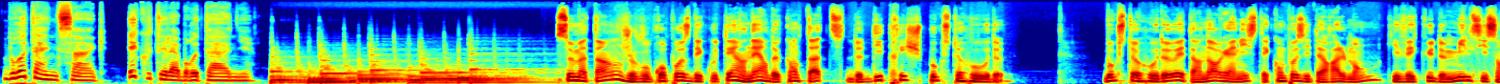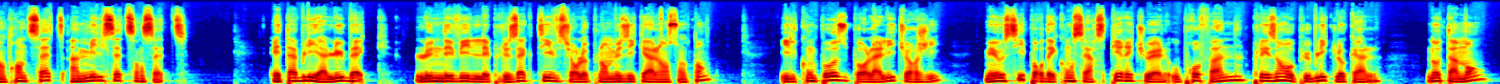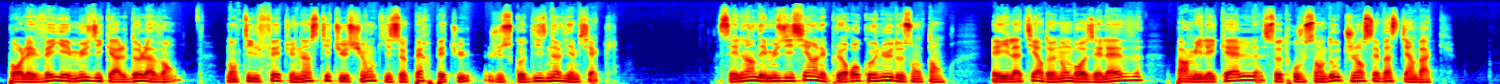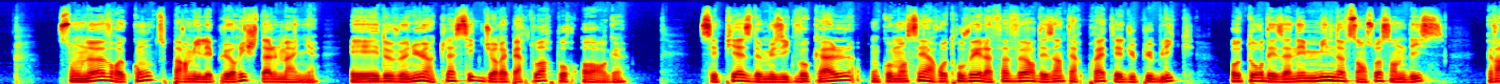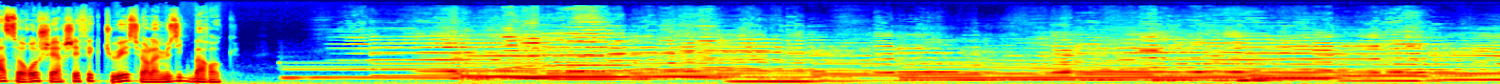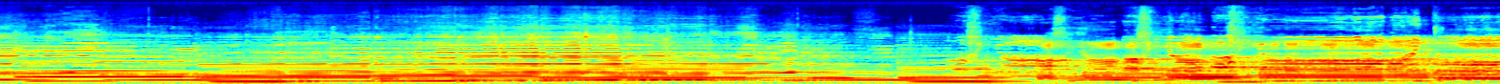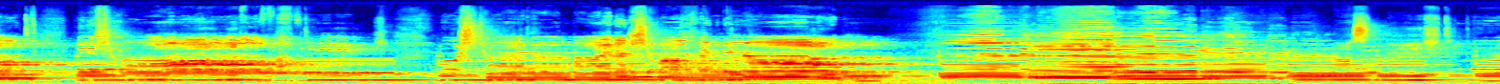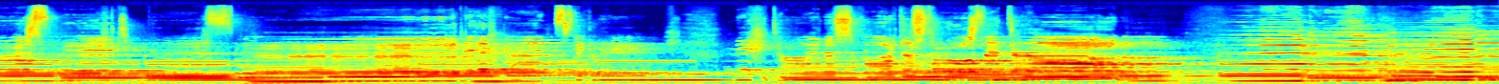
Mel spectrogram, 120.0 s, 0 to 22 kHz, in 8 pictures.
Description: Fil d'Ariane Accueil Les podcasts « Ach ja, mein Gott », un air de la cantate WV34 de Dietrich Buxtehude « Ach ja, mein Gott », un air de la cantate WV34 de Dietrich Buxtehude Émission du 2 avril 2024.
« Ach ja, mein Gott », un air de la cantate WV34 de Dietrich Buxtehude, composé pour les veillées musicales de l’Avent, est interprété par l’ensemble Vox Luminis et l’ensemble Masquee en 2018. Deux ensembles spécialisés dans l’interprétation du répertoire baroque et qui ont décidés de collaborer, pour notre plus grand plaisir.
